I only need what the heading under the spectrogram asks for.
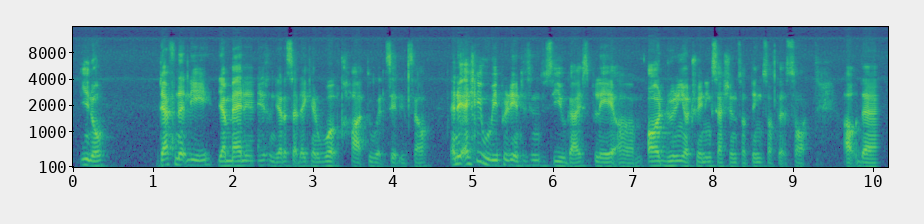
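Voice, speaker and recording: A man's voice: medium pitch, fast. A man hosting a casual podcast, rambling with many ums and filler phrases. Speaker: podcast host.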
